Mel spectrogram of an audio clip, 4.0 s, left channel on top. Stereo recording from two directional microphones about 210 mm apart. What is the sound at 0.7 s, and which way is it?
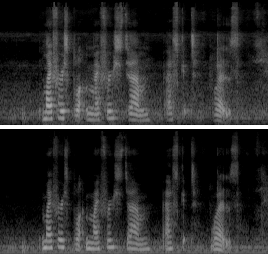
Speech, centre (ahead or behind).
